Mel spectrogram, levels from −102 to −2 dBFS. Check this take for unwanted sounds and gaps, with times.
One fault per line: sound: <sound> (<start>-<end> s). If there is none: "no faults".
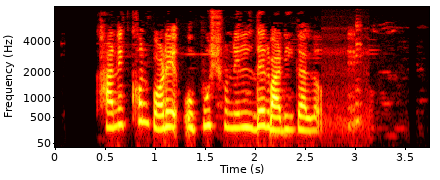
sound: laugh (2.9-3.1 s)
